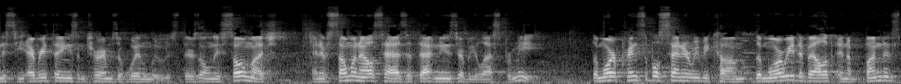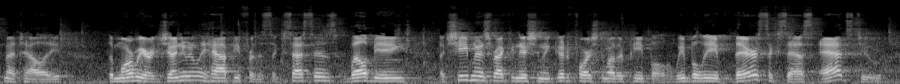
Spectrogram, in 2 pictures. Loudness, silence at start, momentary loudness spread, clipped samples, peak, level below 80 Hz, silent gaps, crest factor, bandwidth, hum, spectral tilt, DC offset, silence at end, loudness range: -17 LUFS; 0 s; 11 LU; under 0.1%; 0 dBFS; -46 dBFS; none; 18 dB; 16 kHz; none; -4.5 dB/octave; under 0.1%; 0 s; 2 LU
